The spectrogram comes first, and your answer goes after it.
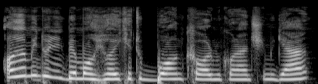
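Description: A woman hosting a book podcast, reading a children's detective story aloud and speaking to listeners in a friendly, expressive way. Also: on the high side, no room sound, clean studio sound. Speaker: podcast host and book reader.

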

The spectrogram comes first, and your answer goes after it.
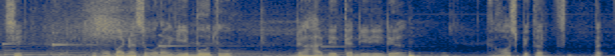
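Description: A man's voice: medium pitch, steady tone, normal speed, dark tone. Malay-accented man, slangy mixed English, over music. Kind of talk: casual conversation.

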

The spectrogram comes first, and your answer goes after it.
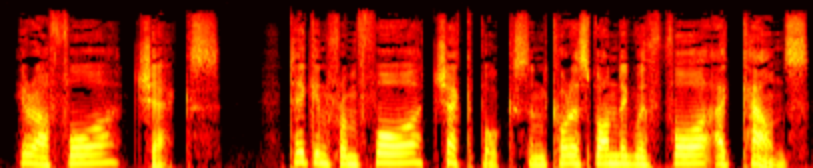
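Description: A man's voice: on the high side, a little mellow, no echo, studio quality, voice pushed up. A man voicing a gloating vengeful widow. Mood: cold menace. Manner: gloating, syllables stressed.

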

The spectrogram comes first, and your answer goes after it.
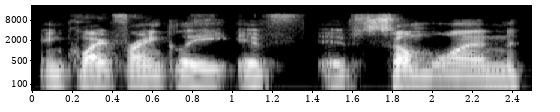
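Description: A middle-aged man hosts a podcast and talks in a loose, chatty way, teasing and repeating himself. His voice sits a little high for a man. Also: unhurried. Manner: joking, chatty, repeats phrases. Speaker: podcast host. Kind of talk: casual interview chat.

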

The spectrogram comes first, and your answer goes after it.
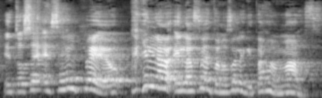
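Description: A woman, co-hosting a casual chat and asking lively questions. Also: sits high, fairly quick, echoey room. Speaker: co-host.

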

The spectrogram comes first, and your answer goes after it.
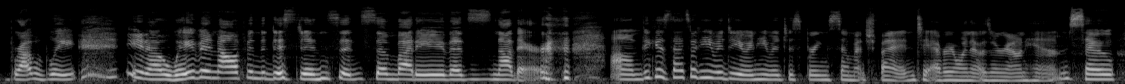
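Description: A woman in her thirties hosting a faith podcast, talking in a halting, reflective way with many ums and restarts. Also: fairly high pitch. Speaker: podcast host. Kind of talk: personal faith podcast monologue.

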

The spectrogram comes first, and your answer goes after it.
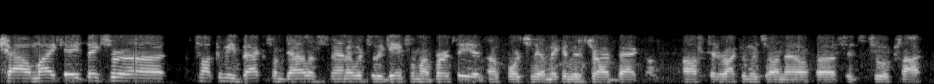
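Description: Radio show caller over a tinny phone line. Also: male voice, medium pitch, flat delivery, fairly quick. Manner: dry, sardonic, wry sarcasm. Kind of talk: call-in to a sports radio show. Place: in a car, driving. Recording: tinny phone line with faint road noise.

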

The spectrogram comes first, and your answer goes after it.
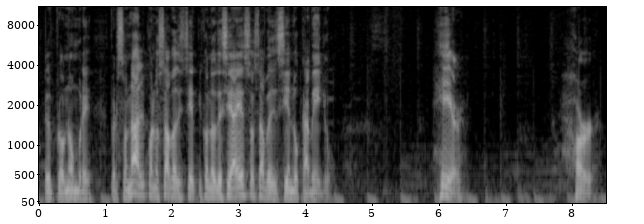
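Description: A man whose first language is Spanish, teaching English pronunciation and repeating word pairs slowly to contrast them, with faint music underneath. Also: medium pitch, a bit bright. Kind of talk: casual pronunciation lesson.

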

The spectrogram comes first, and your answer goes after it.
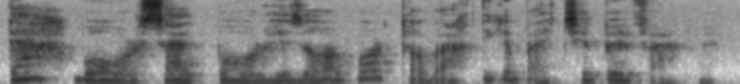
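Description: A woman's voice: on the high side, gravelly, husky, full character voice. A woman voicing a grown man who tries to stay patient with a child but keeps getting exasperated. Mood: forced calm. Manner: exasperated, forcing calm. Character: patient man losing his temper with a child.

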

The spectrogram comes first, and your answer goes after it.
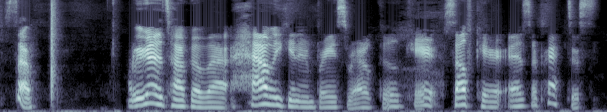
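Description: A woman with a low voice talks informally as a podcast co-host. She moves between relaxed chat and reading out self-care advice, in a very dry sound with little room echo. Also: unhurried.

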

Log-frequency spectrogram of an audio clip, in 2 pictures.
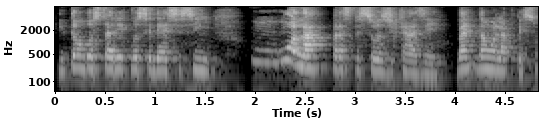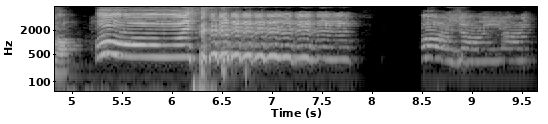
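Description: A man, a clown and ventriloquist, chatting on a podcast and announcing his act like an excitable showman. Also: high voice, fast, echoey room, slight background noise. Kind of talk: podcast chat with a live comic bit.

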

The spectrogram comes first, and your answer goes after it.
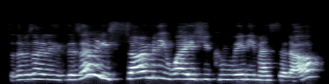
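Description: A woman filmmaker, the guest on an interview show, telling her story in an animated, rambling way and laughing at herself. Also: fairly high pitch, quick pace, highs cut off.

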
